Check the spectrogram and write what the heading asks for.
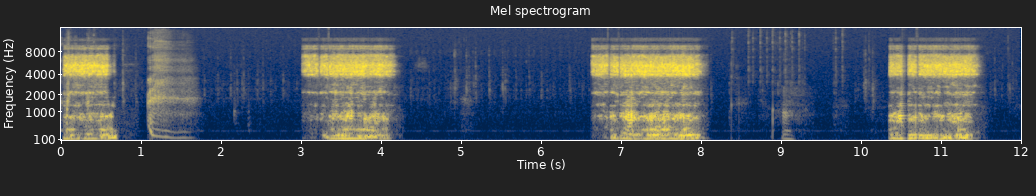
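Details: Snoring: loud, rasping snores about every three to four seconds, with quiet pauses between; ordinary snoring, background music nearby.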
